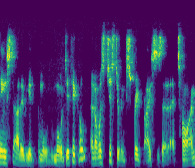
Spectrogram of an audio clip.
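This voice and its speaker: Against a quiet background, a man with an Australian accent speaks fairly quickly at a fairly low pitch. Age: 60s. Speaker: blind triathlete. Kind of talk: interview.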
